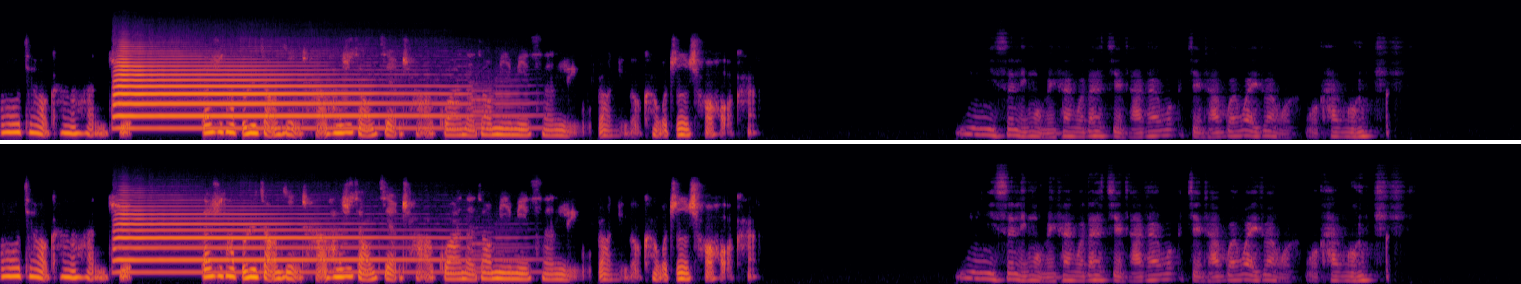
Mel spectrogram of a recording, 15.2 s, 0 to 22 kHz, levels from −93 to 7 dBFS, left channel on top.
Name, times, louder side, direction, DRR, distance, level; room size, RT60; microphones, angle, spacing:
voice 1, 0.0-1.3 2.0-7.6, right 2 dB, 25° right, 0.7 m, -27 dB
Trumpet, 1.1-5.4, left 5 dB, 35° left, 0.7 m, -23 dB
voice 2, 9.6-14.0, right 2 dB, 85° right, 6.7 m, -43 dB
head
